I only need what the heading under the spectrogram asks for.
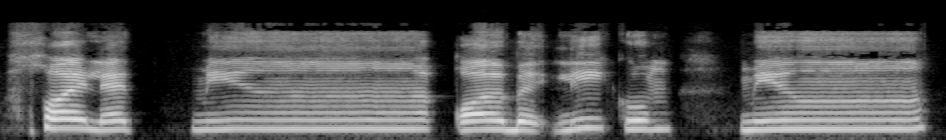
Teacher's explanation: چونکہ قاف آگے ہیوی ہے اس لیے ہم غنہ بھی ہیوی کریں گے. اس کو من نہیں پڑھیں گے، اس کو ہم من، کیونکہ آگے قاف آ رہا ہے.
